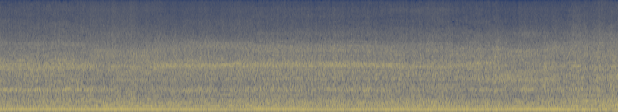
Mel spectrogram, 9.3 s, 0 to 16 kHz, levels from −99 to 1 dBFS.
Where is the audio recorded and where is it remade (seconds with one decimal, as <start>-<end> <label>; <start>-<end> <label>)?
0.0-1.3 recorded; 1.3-3.8 remade; 3.8-7.6 recorded; 7.6-8.4 remade; 8.4-9.3 recorded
